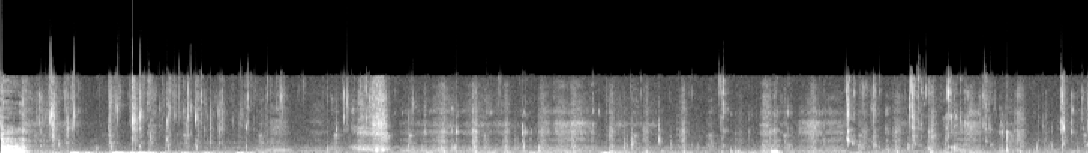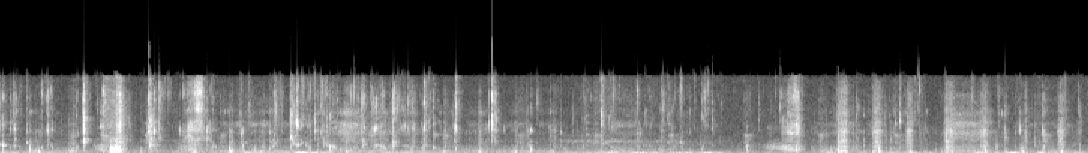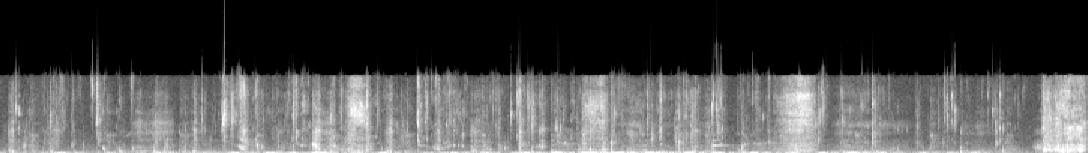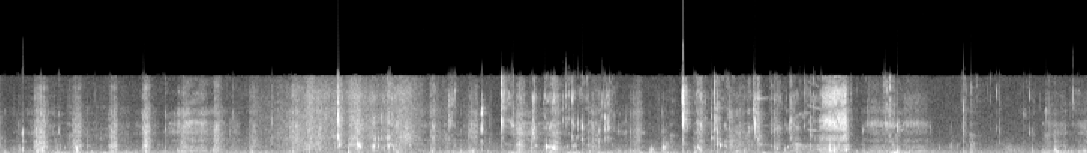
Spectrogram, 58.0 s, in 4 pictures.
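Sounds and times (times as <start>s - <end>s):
chewing and crunching food: 0.0s - 58.0s
wet mouth sounds: 15.6s - 43.6s.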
